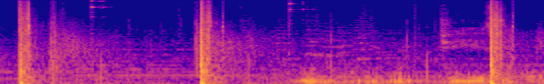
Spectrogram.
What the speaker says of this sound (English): They're mortaring the hell out of us up here.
